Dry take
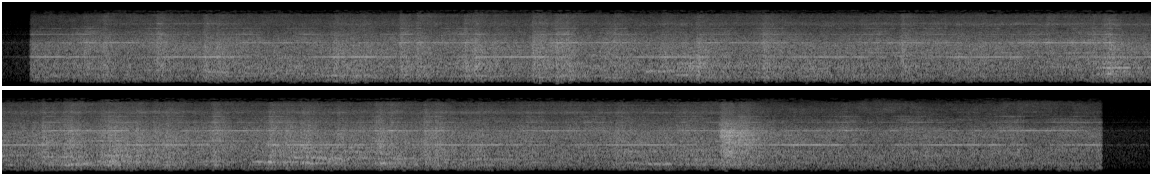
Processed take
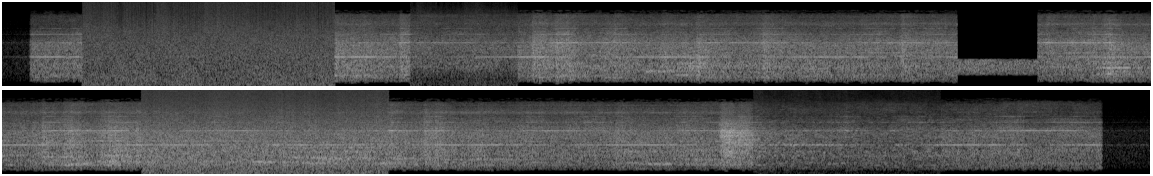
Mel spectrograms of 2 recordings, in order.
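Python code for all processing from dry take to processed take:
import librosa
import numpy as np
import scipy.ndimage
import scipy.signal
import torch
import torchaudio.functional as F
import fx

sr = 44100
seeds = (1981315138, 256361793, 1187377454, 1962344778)

y = fx.chain(x, sr, fx.tilt_eq(slope=-5.0),
    fx.overflow_wrap(gain_db=27.5), at=(0.8, 3.33))
y = fx.chain(y, sr, fx.highpass(hz=920.0, slope=12),
    fx.clip_hard(threshold_db=-29.0), at=(4.08, 5.16))
y = fx.chain(y, sr, fx.brickwall_bandpass(low_hz=570.0, high_hz=1300.0),
    fx.doubler(ms=31.0, db=-13.5), at=(9.55, 10.36))
y = fx.chain(y, sr, fx.high_shelf(hz=7700.0, db=-2.5),
    fx.schmitt(flips_db=-34.0), at=(12.88, 15.36))
y = fx.chain(y, sr, fx.quant_companded(bits=4),
    fx.ensemble(), at=(19.0, 20.88))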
